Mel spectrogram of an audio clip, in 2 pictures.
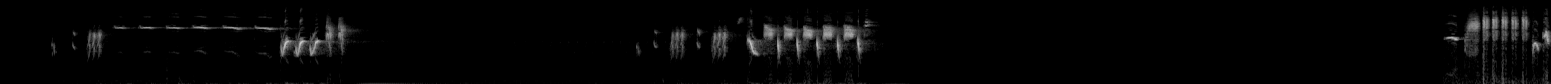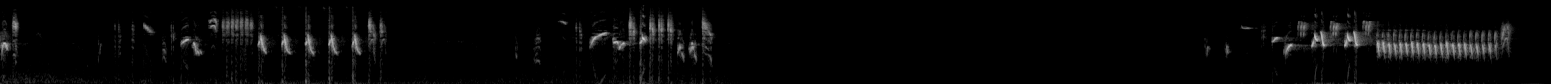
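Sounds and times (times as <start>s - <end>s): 
nightingale singing: 0.5s - 8.9s, 14.4s - 23.2s, 27.6s - 30.8s.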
